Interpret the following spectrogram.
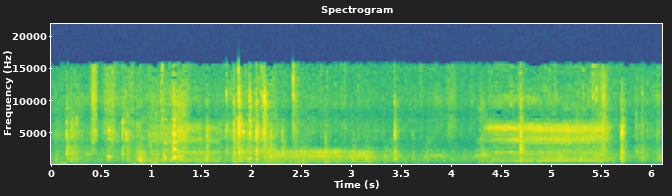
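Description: Two wavering, bleat-like calls, the first about a second in and lasting about two seconds, the second shorter and raspier near the end.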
